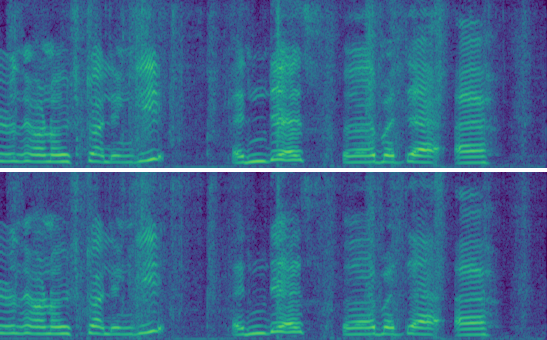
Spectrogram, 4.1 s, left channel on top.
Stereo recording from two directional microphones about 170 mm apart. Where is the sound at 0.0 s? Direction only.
15° right (ahead or behind).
